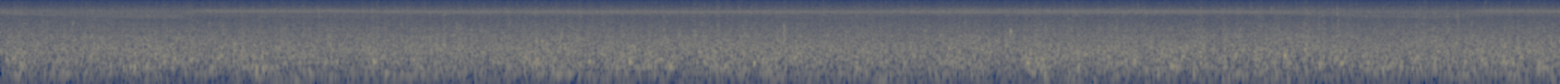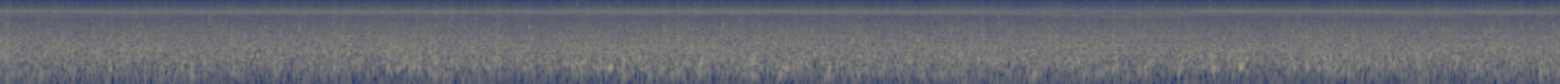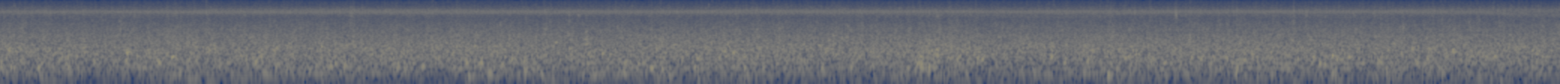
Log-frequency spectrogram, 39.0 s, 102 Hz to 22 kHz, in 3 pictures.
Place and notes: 種瓜坑溪.桃米里Puli Township - In streams
The sound of the river
Zoom H2n MS+XY +Spatial audio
